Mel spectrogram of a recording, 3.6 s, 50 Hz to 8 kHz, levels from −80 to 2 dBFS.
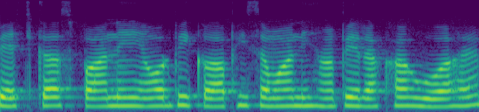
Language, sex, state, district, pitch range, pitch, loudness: Hindi, female, Haryana, Jhajjar, 210-225 Hz, 220 Hz, -14 LUFS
